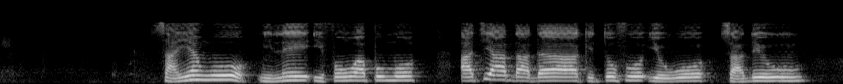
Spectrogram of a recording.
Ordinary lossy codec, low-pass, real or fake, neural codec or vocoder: none; 7.2 kHz; fake; codec, 16 kHz, 0.4 kbps, LongCat-Audio-Codec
